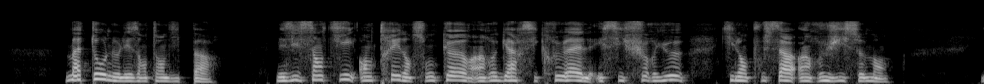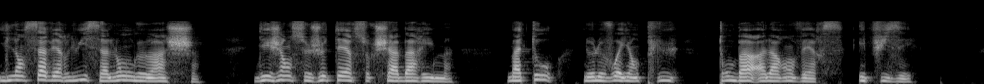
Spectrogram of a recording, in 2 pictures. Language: French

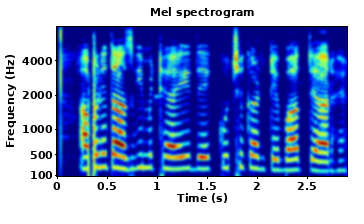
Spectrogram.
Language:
Punjabi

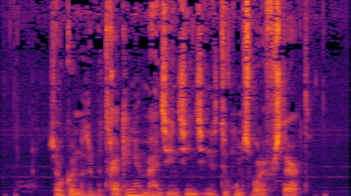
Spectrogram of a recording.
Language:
Dutch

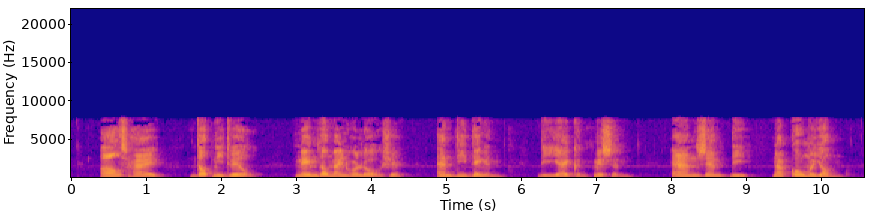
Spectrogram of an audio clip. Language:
Dutch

